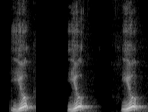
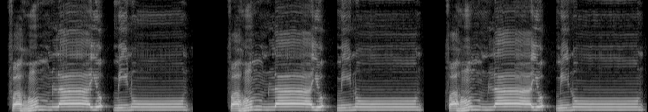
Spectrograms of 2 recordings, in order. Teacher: حمزہ ساکنہ کو جھٹکا دے کر پڑھیں گے، جیسے یو یو یو۔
